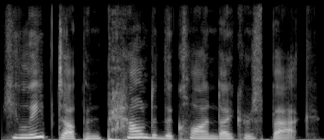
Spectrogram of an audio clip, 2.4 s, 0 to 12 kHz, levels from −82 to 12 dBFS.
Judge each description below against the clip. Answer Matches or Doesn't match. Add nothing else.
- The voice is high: Matches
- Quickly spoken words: Doesn't match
